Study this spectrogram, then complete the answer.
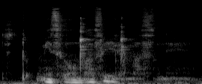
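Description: Liquid pours from a bottle into a small cup.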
